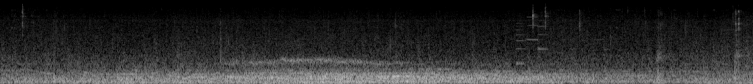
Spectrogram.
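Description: Rain and rolling thunder in the city of Cyberpunk 2077, a dense steady downpour with a long low rumble swelling midway and fading, loud and continuous, no voices.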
